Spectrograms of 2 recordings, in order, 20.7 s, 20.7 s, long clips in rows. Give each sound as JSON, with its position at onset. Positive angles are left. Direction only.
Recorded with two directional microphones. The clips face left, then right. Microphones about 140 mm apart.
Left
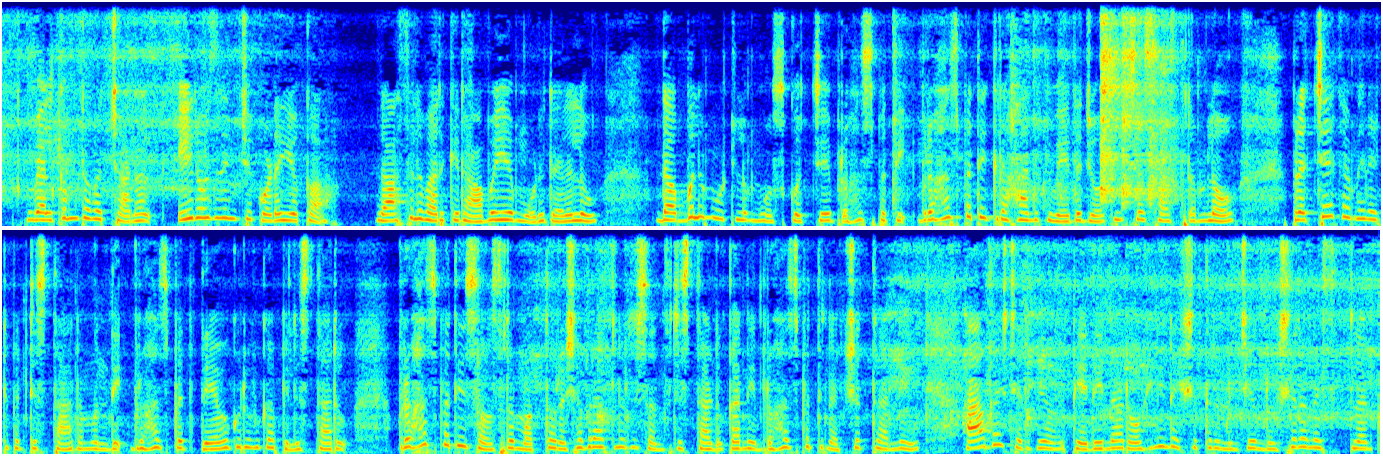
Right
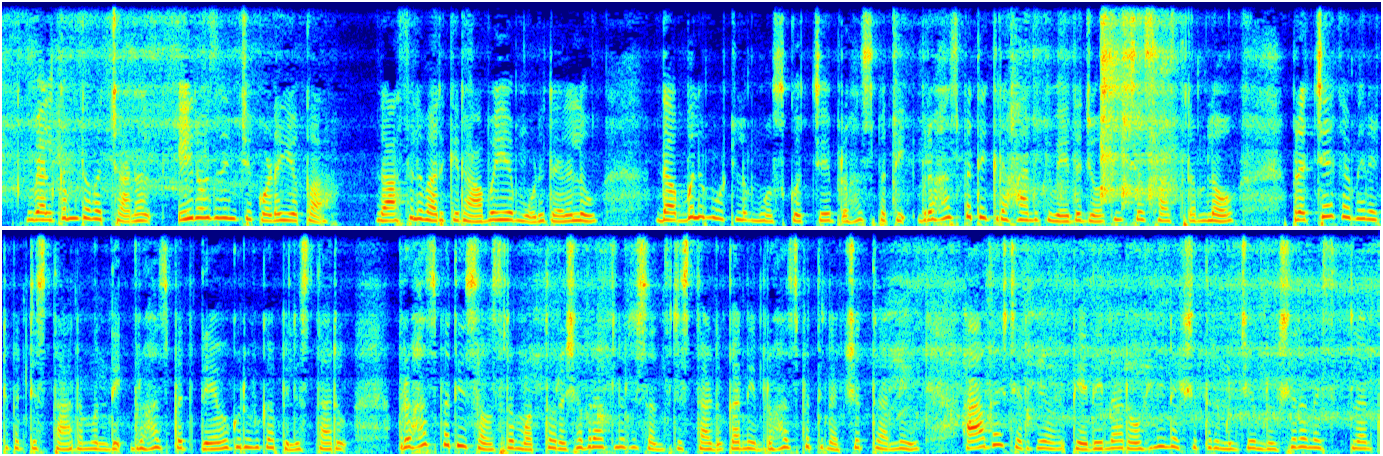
{"t": 0.2, "sound": "speech", "side_deg": -60}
